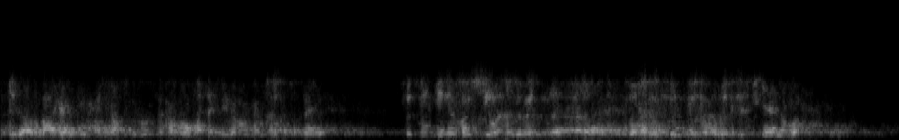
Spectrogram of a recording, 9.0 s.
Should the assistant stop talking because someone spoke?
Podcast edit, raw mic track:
No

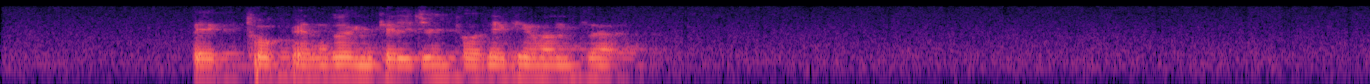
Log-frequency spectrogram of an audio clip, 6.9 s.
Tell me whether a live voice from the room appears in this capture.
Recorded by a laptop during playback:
Yes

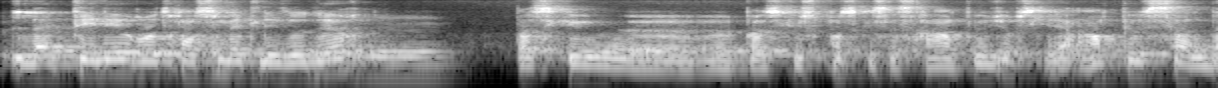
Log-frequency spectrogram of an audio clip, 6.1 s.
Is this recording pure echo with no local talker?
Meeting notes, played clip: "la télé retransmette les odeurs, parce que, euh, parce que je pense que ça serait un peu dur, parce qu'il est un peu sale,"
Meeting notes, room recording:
No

